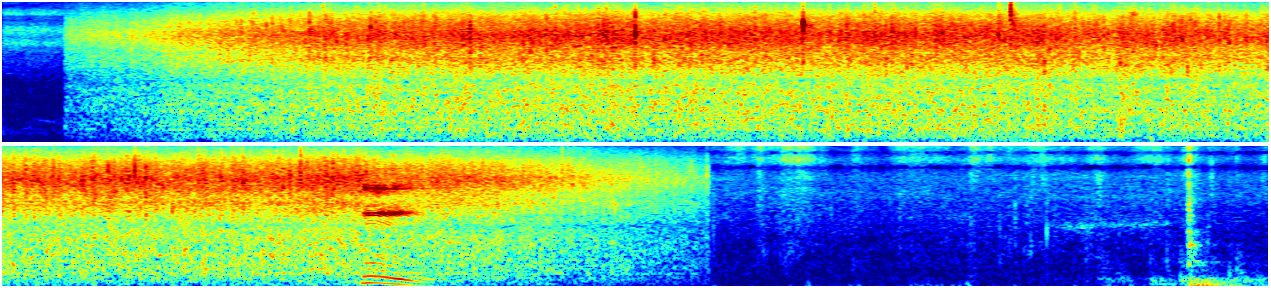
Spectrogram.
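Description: A heavy rain downpour falls on an outdoor building site where a foundation is being poured. The rain is a loud, steady wash that stops abruptly near the end and leaves faint ambience behind.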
